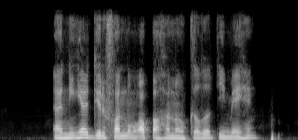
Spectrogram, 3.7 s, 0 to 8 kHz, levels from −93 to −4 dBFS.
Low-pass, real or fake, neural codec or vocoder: 7.2 kHz; fake; codec, 16 kHz, 1 kbps, X-Codec, HuBERT features, trained on LibriSpeech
